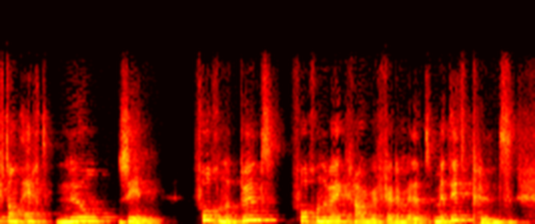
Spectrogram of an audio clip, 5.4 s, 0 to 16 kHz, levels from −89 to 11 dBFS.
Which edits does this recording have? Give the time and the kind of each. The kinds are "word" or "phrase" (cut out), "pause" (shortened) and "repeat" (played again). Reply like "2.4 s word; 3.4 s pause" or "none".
none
